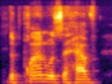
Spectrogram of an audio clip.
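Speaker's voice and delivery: normal talking voice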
